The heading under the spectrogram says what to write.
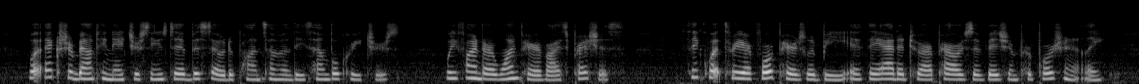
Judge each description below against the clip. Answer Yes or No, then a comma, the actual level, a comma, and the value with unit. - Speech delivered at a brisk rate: Yes, fast, 210 wpm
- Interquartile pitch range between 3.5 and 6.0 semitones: No, average, 3.0 semitones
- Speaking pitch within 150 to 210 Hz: No, high, 240 Hz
